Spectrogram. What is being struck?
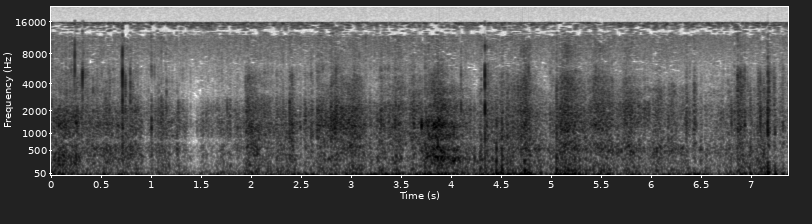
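Foam microphone windscreens.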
